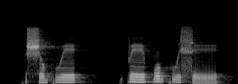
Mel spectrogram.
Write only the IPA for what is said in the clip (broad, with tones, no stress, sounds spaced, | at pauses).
ʃ ɔ˨ kʷ eː˧ | p eː˧ p o˦ kʷ i˧ s eː˨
